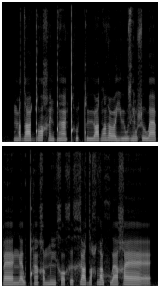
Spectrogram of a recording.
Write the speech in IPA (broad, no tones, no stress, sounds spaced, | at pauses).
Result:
m ə dˤ uː ɡ͡ǃ ɔ χ ĩ ɡ͡ǃ ã ǃʰ u ǃ ʉː w dˤ ũ ðˤ uː j ʉ w z ĩ w ɬ u w aː p æː ŋ æ w ǃʰ ã χ ə m ĩ x ɔ x ə x ɨ dˤ ɨ χ ðˤ ə xʷ aː χ æː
